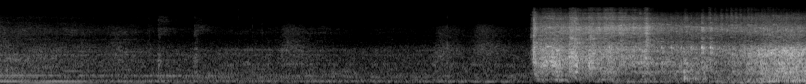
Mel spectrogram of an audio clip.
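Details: Petrol Toyota Innova started right after fitting a larger 75 Ah battery: quiet for five seconds, then the engine catches cleanly and settles into a steady, even idle; healthy start.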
